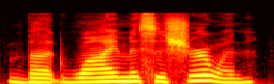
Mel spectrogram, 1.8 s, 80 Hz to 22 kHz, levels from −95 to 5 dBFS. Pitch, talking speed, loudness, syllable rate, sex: 200 Hz, 130 wpm, -14 LUFS, 3.1 syllables/s, female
